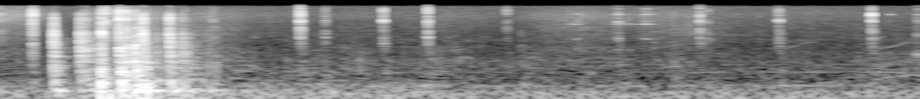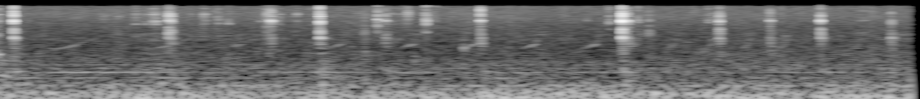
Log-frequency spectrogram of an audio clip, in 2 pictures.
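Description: Fishing tackle being worked while a hooked bass is reeled in to a kayak: scattered light clicks and ticks over a low steady rumble, with a brief louder rush about half a second in.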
